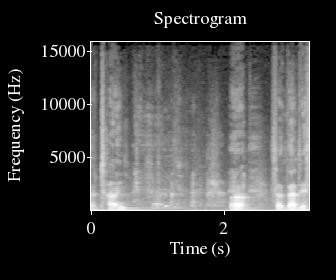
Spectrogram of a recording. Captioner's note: audience chuckles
